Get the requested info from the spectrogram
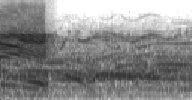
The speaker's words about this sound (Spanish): Aquí va a arribar Flores, va a arribar Flores, va a arribar Flores. Aquí viene el líder, el líder y el público lo aplaude.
